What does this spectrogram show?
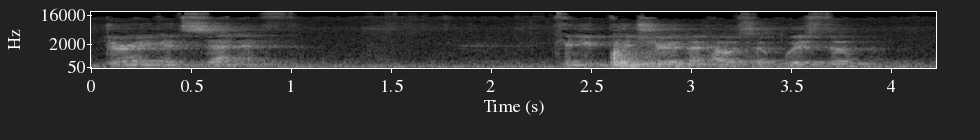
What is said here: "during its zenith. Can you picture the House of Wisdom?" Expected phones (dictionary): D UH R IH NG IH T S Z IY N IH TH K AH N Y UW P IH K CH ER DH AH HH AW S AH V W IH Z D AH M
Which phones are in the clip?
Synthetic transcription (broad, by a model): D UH R IH NG IH T S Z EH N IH T K AH N Y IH P IH K CH ER DH AH HH AW S AH V W IH Z D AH M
